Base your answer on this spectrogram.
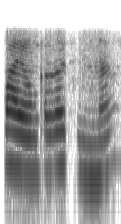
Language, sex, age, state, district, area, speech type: Bodo, female, 18-30, Assam, Kokrajhar, rural, conversation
